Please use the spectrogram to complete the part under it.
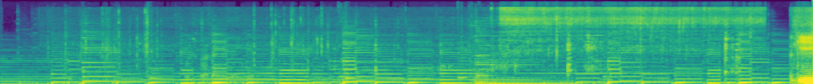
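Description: Sausages and a pepper stir-fry sizzle and crackle in a pan at a mountain campsite at Cikasur on the Argopuro trail, a steady close frying hiss with stirring scrapes and clinks throughout.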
